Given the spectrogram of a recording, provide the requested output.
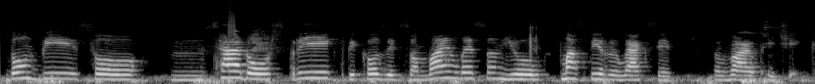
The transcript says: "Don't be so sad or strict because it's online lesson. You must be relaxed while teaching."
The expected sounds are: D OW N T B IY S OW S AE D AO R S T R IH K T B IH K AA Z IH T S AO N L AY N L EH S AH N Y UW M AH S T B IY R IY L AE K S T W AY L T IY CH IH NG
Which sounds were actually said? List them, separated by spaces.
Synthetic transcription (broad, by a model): D OW N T B IY S OW S AE D AO R S T R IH K T B IH K AA Z IH T S AO N L AY N L EH S AH N Y UW M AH S T B IY R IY L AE K S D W AY L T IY CH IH NG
